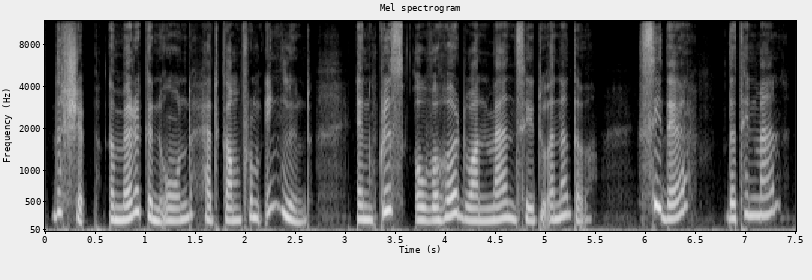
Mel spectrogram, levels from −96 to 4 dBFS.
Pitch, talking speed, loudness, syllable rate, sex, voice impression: 250 Hz, 170 wpm, -18 LUFS, 5.8 syllables/s, female, feminine, slightly adult-like, slightly soft, fluent, slightly friendly, slightly reassuring, kind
